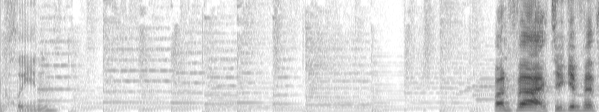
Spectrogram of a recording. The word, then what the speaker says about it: Klein: it it's been like lowered ever so slightly clean.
